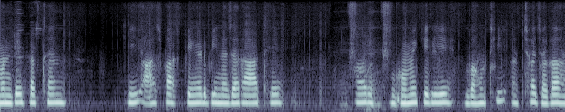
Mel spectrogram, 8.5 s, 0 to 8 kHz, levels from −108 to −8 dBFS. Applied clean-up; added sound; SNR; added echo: neural separator model SepFormer DNS4.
